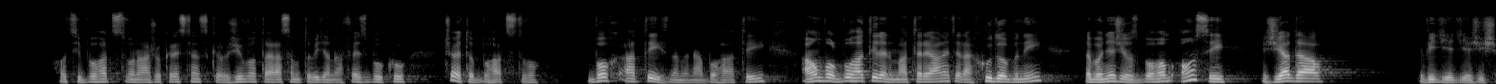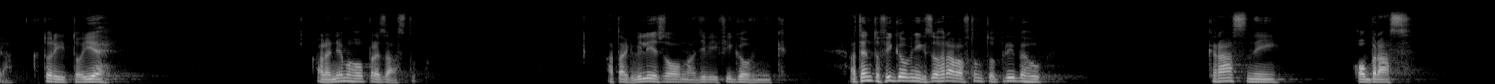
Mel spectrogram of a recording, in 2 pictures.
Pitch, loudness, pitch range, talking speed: 125 Hz, -27 LUFS, 115-140 Hz, 120 wpm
